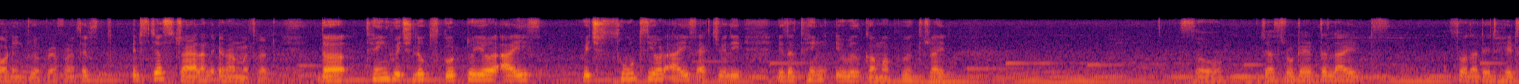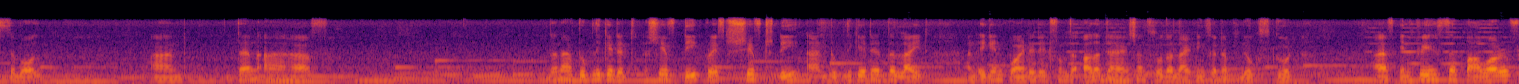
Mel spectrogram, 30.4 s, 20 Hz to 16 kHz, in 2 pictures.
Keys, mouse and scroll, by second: 4.5-5.4 scroll down 1, 5.4-7.3 scroll up 1, 7.3-12.5 drag, 12.5 KP_0, 13.5 click, 14.6-15.4 drag, 20.2 shift+d, 23.4 click, 30.2 KP_0.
